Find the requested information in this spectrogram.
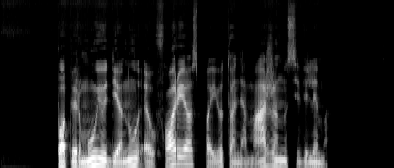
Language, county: Lithuanian, Vilnius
